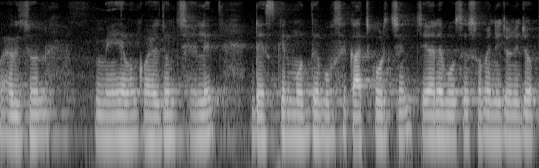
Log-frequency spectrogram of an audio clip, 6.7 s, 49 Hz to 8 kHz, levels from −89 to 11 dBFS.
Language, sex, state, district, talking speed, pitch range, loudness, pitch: Bengali, male, West Bengal, Malda, 150 wpm, 120-125 Hz, -20 LUFS, 125 Hz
